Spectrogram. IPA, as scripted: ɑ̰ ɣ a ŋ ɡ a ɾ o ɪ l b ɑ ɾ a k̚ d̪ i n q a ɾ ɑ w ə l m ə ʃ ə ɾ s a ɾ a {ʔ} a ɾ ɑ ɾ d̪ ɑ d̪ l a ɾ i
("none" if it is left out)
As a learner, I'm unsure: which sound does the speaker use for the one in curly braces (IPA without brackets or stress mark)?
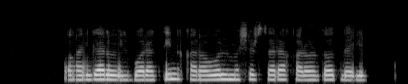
q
